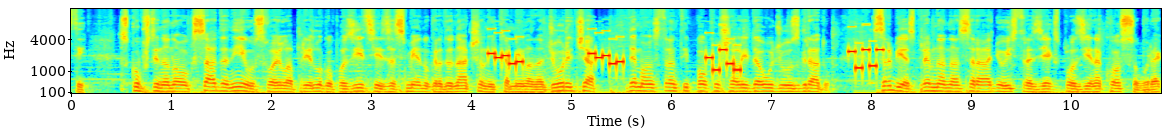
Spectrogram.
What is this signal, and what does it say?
Five-tone selective call (ZVEI), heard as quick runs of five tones, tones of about 70 ms. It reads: 97845 97845 71141 02233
